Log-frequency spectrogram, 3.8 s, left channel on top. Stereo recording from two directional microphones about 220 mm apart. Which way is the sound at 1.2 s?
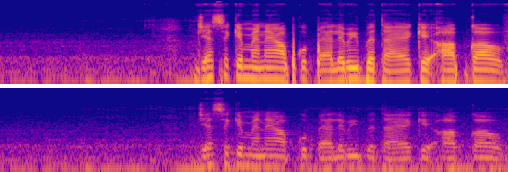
50° left (ahead or behind).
